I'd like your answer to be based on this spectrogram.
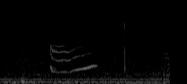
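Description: A cat meows once, a short rising-then-falling cry heard close by against a faint steady hum, with nothing else around it.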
